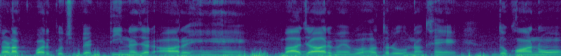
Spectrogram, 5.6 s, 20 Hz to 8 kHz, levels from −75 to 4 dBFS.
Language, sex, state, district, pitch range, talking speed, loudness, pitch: Hindi, male, Uttar Pradesh, Deoria, 110-125 Hz, 160 wpm, -23 LUFS, 120 Hz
